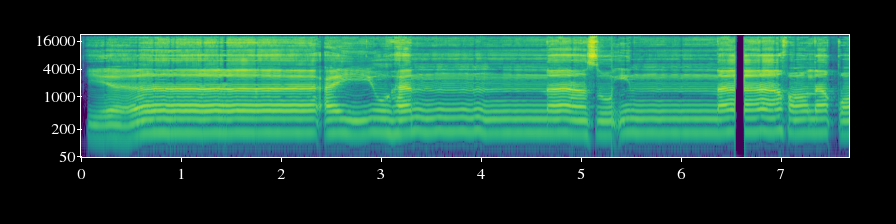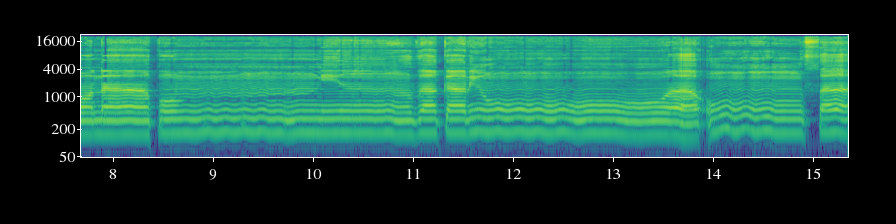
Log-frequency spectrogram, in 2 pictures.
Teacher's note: nada yang pertama dengan ciri awal datar akhir tinggi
